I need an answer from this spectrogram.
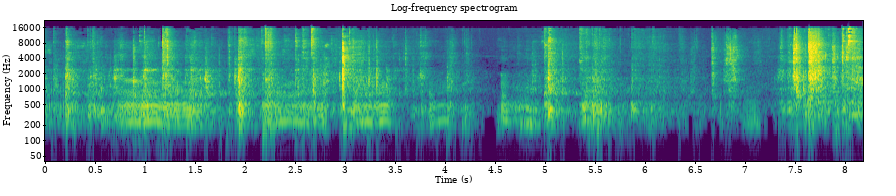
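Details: Two Corgis, one an 8-week-old pup and the other 6 months old, play in a small room. Drawn-out wavering growls rise and fall over several seconds, with rustling and clicking throughout.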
